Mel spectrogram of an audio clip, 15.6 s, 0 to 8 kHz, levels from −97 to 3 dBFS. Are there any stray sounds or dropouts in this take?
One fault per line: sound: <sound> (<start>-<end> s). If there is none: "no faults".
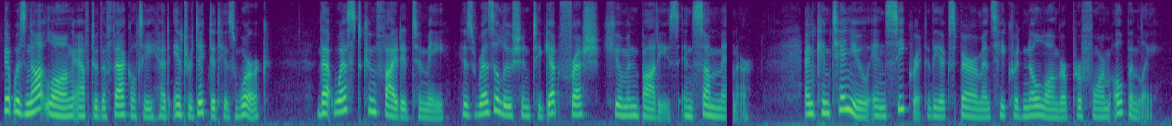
sound: dropout (9.7-9.8 s)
